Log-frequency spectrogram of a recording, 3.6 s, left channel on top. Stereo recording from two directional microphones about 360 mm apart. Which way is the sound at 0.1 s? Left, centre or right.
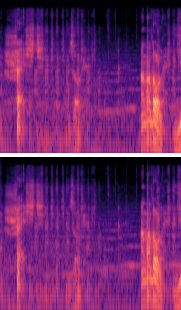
Centre.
